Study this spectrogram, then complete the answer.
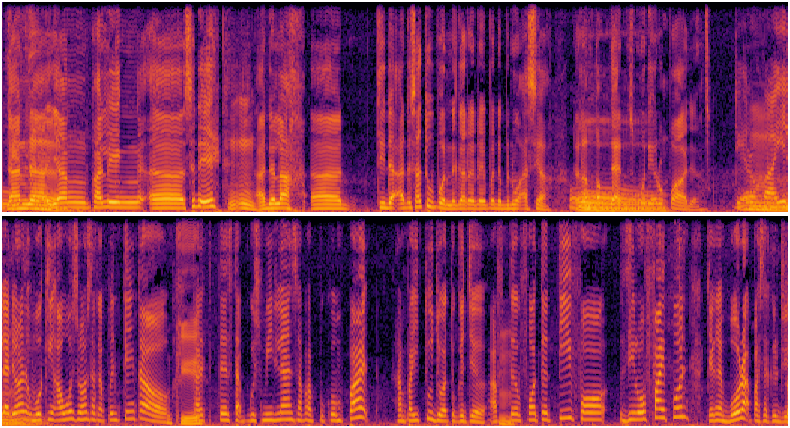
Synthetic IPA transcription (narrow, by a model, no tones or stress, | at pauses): danəjaŋpalɪŋəsədɪhadalahə | t̪idaʔadasat̪upʊnːəɡaɾadaɾip̬adabənũaasia | dalamt̪ɔp̚t̪ɛnsəmuadieɾopad͡ʒə | dieɾopaiəlahdianwəkɪŋawəs̬ɾɔ̃saŋat̪̚pənt̪ɪŋt̪awokeakə̥t̪əst̪aʔpukusəmilansampapukuəmpat̪̚ | sampait̪ud͡ʒawap̚t̪ukərd͡ʒəa̰ft̪əfɔt̪ət̪ifɔ | ziɾofajfpʊnd͡ʒaŋãnboɾaʔpasakərd͡ʒa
